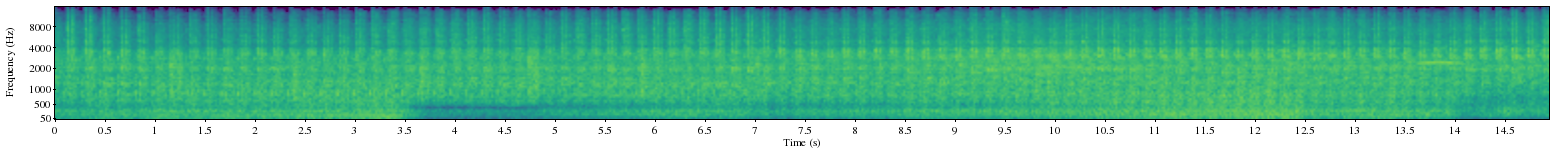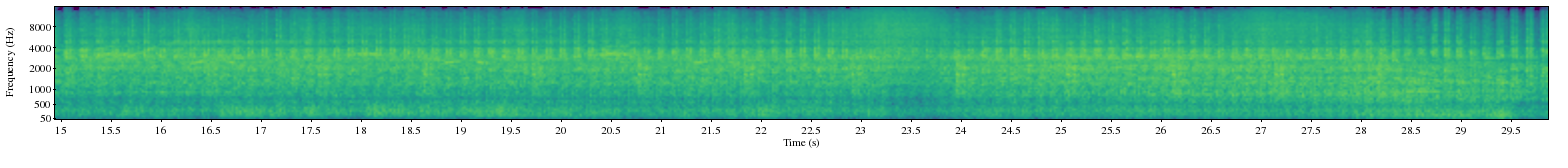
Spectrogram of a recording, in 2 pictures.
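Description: John Deere 830 two-cylinder diesel tractor running steadily under belt load, turning over the big Buckeye oil engine in an attempt to start it; the engine is being cranked but is not firing, and the drive belt is slipping heavily.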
